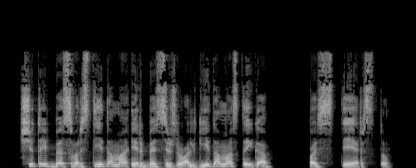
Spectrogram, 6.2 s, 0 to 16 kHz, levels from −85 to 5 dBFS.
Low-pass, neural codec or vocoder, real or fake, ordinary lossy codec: 14.4 kHz; none; real; MP3, 48 kbps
